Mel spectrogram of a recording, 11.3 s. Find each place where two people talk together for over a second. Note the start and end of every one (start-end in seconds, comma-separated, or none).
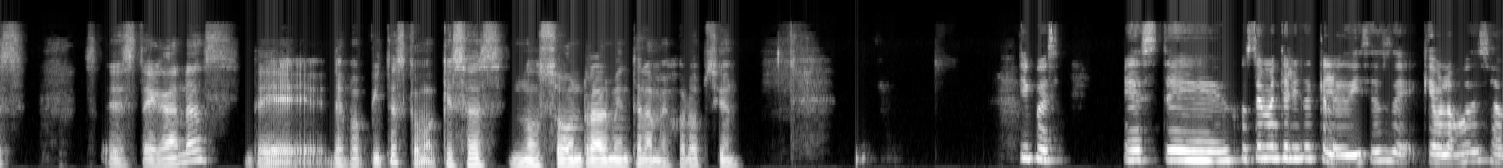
none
